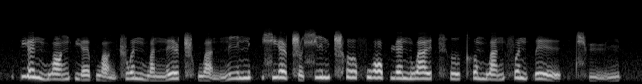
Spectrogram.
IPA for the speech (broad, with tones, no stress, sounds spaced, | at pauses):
p j ɛ˥˩ n m w ɑ˧˥ ŋ p j ɛ˧˥ p w ɑ̰˨˩ ŋ ʈ͡ʂ w ə˥˩ n m w a˩ n n̪ e˥ ɪ̯ ʈ͡ʂʰ w a̰˨˩ n n̪ i˥ n | ɕ j ɛ˥˩ ʈ͡ʂ ɤ˩ ɕ i˥ n ʈ͡ʂʰ ɤ˥ f w ɔ˥ p ɥ ɛ˥ n w a˥ ɪ̯ t͡sʰ ɹ̩˧˥ kʰ ɤ˧ m w a˧˥ n f ə˥˧ n p e˥˩ ɪ̯ | t͡ɕʰ y̰˨˩˦ n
